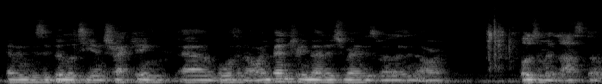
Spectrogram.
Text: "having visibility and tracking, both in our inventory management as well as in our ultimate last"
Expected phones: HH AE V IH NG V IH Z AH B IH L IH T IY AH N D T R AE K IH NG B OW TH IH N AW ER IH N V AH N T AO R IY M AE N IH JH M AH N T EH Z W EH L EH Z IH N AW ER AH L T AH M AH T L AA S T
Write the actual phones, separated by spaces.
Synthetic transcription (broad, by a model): HH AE V IH NG V IH Z AH B IH L IH T IY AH N T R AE K IH NG B OW TH IH N AW ER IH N V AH N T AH R IY M AE N IH JH M AH N T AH Z W EH L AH Z IH N AW ER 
